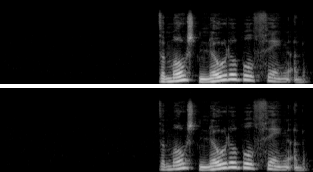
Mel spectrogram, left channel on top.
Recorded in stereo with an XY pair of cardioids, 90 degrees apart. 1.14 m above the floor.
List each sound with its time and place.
1.6 s a man speaking: 60° left, 0.5 m; by 3.0 s 20° right, 0.8 m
